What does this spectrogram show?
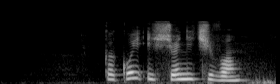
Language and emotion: Russian, neutral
